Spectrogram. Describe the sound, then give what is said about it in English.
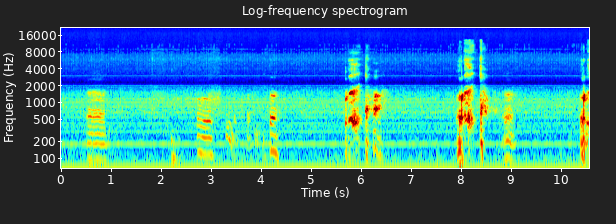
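A string of voiced burps, about five or six spread across the stretch, some drawn out and throaty, others short and abrupt, over a steady low background hum. “The burping.”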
